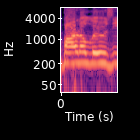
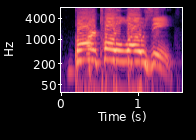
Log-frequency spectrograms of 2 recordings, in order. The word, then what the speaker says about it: Bartolozzi: not part of easy it's not bartolousy it's not bartolucci not bartolazzi bartolozi that's it you could literally just sound it out there's no silent letters in the name you can just say it and get it right draw joe varda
